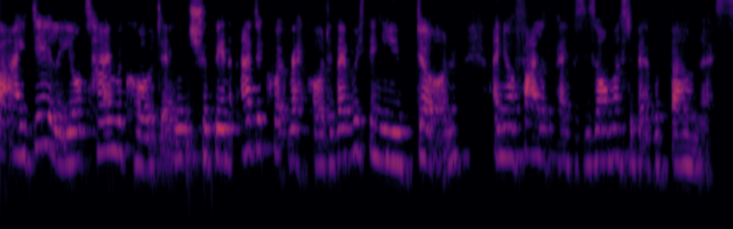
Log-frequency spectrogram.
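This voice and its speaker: A woman talks with a slight northern English accent. Her pitch sits fairly high. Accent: slight northern English twang. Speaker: legal director, costs lawyer. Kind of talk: webinar presentation. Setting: webinar.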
